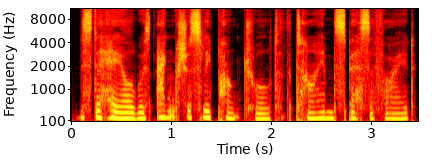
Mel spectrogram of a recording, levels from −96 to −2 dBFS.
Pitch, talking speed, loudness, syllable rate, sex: 170 Hz, 155 wpm, -23 LUFS, 4.3 syllables/s, female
